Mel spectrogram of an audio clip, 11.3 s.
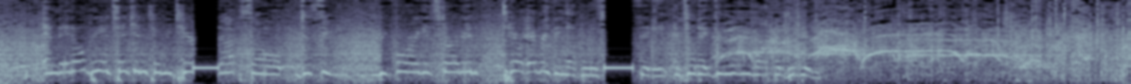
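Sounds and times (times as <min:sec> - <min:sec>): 
speech: 0:00.5 - 0:08.5
audience cheering: 0:07.2 - 0:11.2
audience clapping: 0:08.0 - 0:11.2.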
